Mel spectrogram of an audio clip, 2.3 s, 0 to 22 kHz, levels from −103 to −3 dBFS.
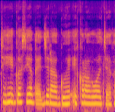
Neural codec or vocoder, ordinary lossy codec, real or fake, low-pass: vocoder, 44.1 kHz, 128 mel bands every 512 samples, BigVGAN v2; none; fake; none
